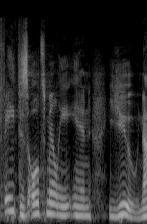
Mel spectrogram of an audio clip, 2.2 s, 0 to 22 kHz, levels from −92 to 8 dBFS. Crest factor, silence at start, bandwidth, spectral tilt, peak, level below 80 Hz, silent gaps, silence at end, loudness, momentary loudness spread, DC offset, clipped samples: 20 dB; 0 s; 15.5 kHz; -4.5 dB/octave; -12 dBFS; -68 dBFS; none; 0 s; -33 LUFS; 9 LU; under 0.1%; under 0.1%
